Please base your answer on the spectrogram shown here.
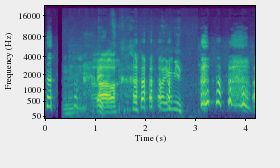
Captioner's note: laughs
